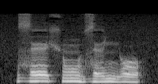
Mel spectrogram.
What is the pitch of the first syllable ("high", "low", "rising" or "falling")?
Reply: high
